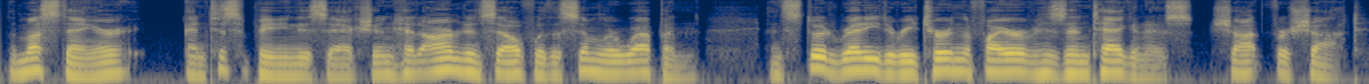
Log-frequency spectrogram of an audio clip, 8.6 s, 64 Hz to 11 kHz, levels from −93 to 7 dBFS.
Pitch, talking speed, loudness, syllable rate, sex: 125 Hz, 175 wpm, -17 LUFS, 5.6 syllables/s, male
